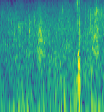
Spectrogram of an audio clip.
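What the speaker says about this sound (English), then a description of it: "So definitely probably hear the wind better than me describing it" Wind buffeting the microphone on the Chesapeake shore at Tilghman Island, loud and gusty with a short rumbling burst near the end.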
